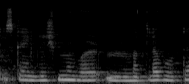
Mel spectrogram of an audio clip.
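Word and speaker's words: moi: इसका इंग्लिश में वर्ड मतलब होता है मी। तो इसको हम मोई नहीं पढ़ेंगे इसको हम पढ़ेंगे मवा क्योंकि ओ आई की साउंड होती है व तो इसको हम क्या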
